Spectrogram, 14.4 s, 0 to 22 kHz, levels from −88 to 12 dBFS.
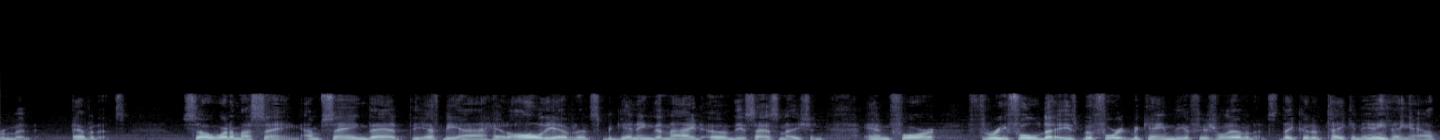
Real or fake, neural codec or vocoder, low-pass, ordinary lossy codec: real; none; 7.2 kHz; MP3, 64 kbps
